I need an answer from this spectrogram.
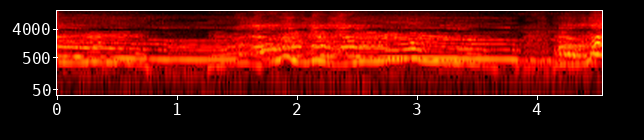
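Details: A pet golden retriever howling: a long, sustained, mournful howl with a wavering, slightly warbling pitch. It dips briefly near the end, then breaks into higher yipping notes.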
